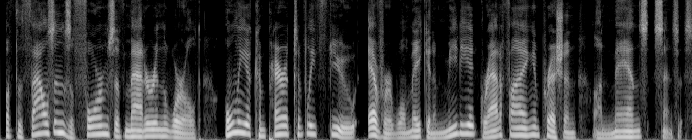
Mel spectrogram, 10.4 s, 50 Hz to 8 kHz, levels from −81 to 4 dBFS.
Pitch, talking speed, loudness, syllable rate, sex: 140 Hz, 140 wpm, -17 LUFS, 4.4 syllables/s, male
